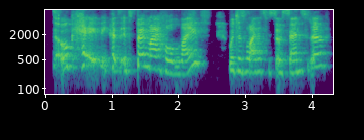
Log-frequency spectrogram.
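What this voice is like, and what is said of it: Crying, choked-up voice. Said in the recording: “She's crying now. ... She's getting choked up.”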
